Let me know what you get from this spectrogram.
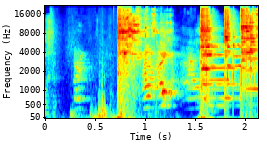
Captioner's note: krasch!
